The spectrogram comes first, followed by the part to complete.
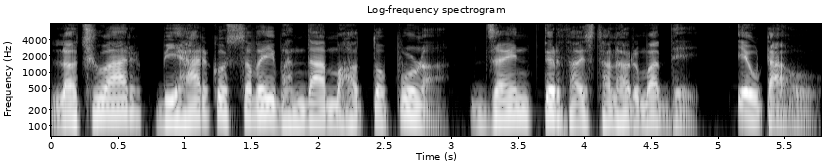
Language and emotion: Nepali, neutral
